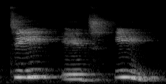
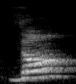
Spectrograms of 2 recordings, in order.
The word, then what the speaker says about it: the: करते हैं, कौन सा, THE। तो THE आर्टिकल जो सुपरलेटिव डिग्री से पहले लिखा जाता है उसे हम कैसे प्रोनाउंस करेंगे, उसे हम द नहीं कहेंगे, उसे हम कहेंगे the nearest hotel, the tallest person, clear.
